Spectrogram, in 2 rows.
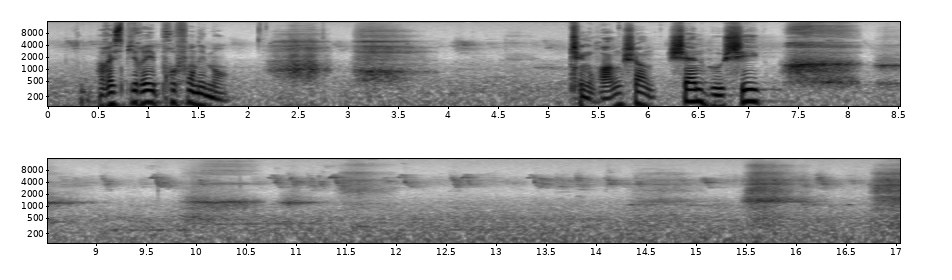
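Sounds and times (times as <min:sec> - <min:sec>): man breathing deeply: 0:02.2 - 0:04.9, 0:07.3 - 0:09.1, 0:09.8 - 0:12.0, 0:14.3 - 0:17.0.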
